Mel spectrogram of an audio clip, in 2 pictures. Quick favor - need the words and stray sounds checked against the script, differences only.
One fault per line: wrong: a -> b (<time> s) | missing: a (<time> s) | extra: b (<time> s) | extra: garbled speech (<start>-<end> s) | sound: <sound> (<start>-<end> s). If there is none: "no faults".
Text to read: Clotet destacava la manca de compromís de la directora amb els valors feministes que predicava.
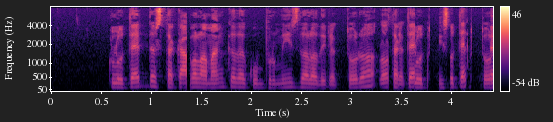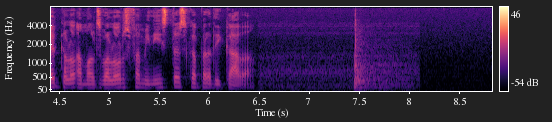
sound: dropout (1.4-1.4 s)
extra: garbled speech (3.3-4.7 s)
sound: thud (7.4-8.1 s)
